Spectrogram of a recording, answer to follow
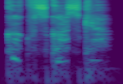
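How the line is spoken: Whisper aloud. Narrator (Russian): прошептала Маша вслух

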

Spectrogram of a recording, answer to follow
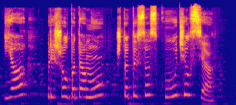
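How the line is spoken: Squeaking. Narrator (Russian): еще раз запищал он

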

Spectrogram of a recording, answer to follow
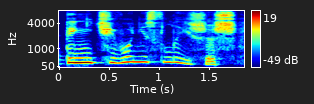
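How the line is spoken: Hoarse whisper. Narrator (Russian): осипшим голосом прошептал

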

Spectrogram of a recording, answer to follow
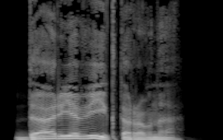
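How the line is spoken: Muffled hiss through mask. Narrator (Russian): Из-под боевой маски мой голос звучал приглушенным шипением

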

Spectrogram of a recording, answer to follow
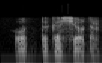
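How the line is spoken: Stunned whisper. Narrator (Russian): потрясенно прошептал Тонолан

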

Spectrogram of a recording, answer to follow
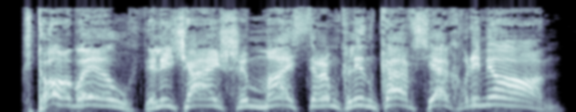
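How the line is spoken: Raised voice, near shout. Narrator (Russian): Страж возвысил голос, почти закричав

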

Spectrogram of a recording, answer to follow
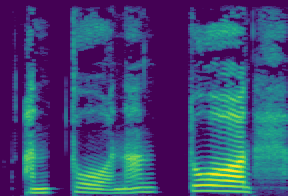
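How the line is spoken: Muttering. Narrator (Russian): бормотал Игнат

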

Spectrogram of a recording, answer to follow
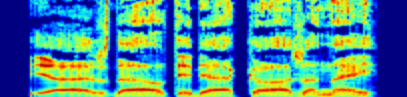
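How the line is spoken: Booming mechanical voice everywhere. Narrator (Russian): прогремел механический голос, который зазвучал разом во всем пространстве

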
